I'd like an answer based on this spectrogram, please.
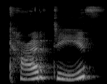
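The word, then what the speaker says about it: Caerdydd: this one's in Welsh card Eve is how you say Cardiff in Welsh Australia pen ass tire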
